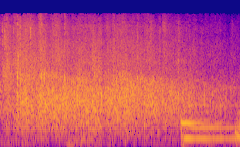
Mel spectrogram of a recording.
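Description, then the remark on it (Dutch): An audience applauds steadily in thanks for the hard work on a renovation, a dense wash of clapping throughout, with a brief sustained musical tone entering near the end. “Daar kan ik alleen maar iedereen voor, ja, hoe zou ik het zeggen, een applaus geven.”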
